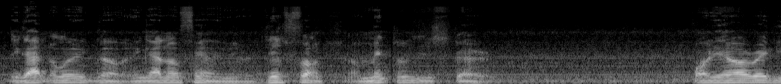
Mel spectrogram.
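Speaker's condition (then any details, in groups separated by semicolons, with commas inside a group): Slurred speech; still slurs words occasionally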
